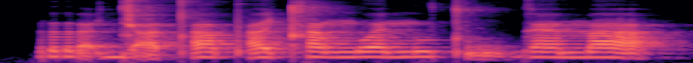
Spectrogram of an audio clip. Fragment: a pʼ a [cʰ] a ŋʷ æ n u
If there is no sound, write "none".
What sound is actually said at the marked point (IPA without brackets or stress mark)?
cʰ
